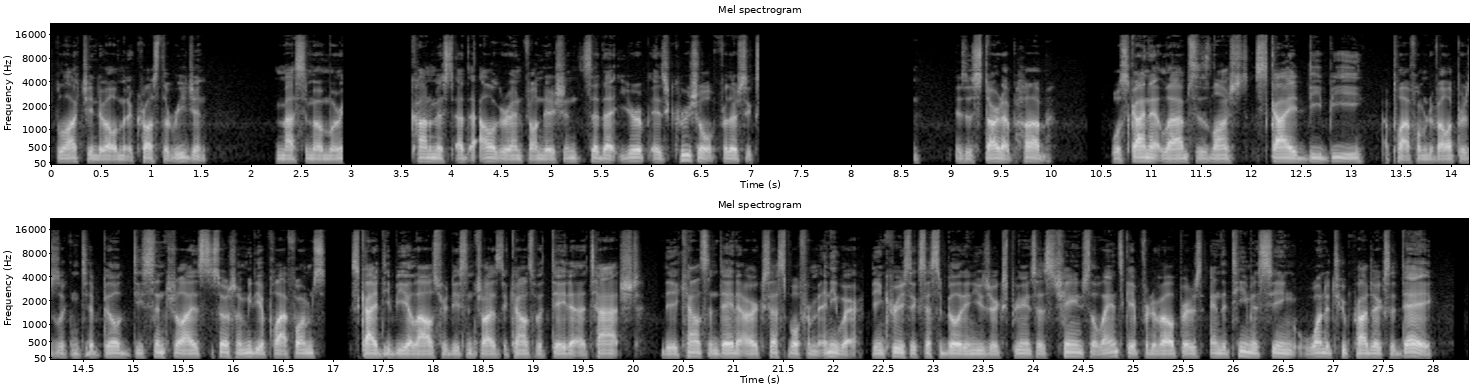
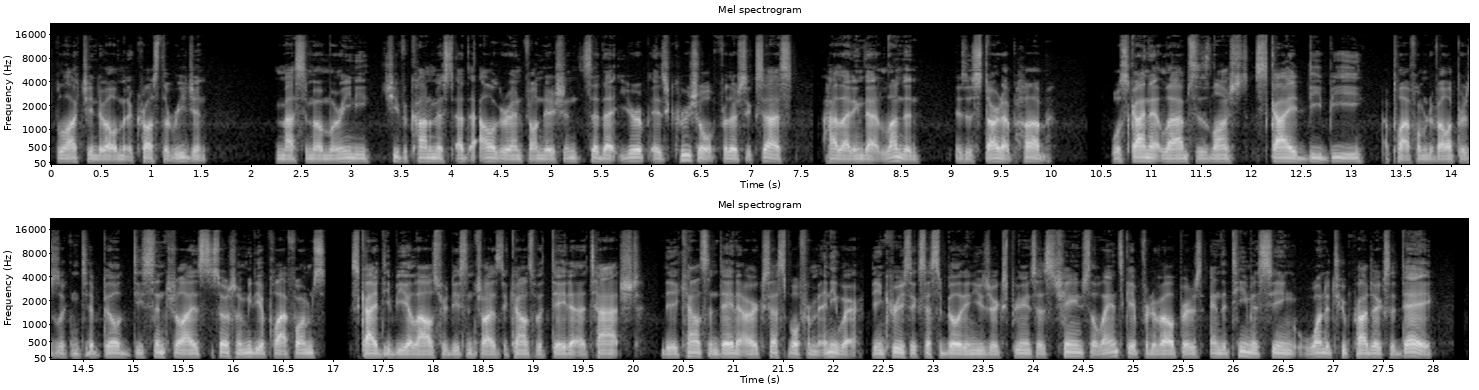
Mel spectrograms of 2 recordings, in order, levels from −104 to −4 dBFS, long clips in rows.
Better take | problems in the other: second | audio cutting out; at 3 s for 0.5 s and at 7 s for 1.5 s

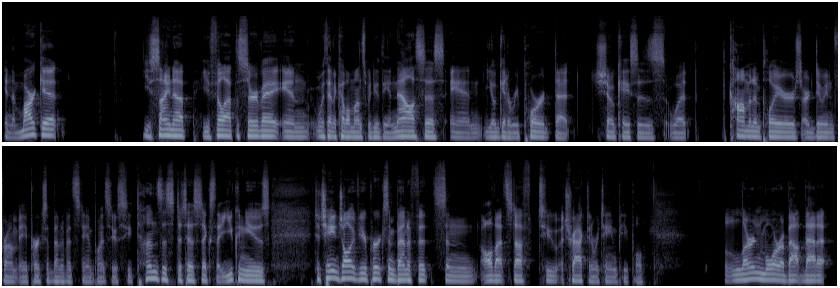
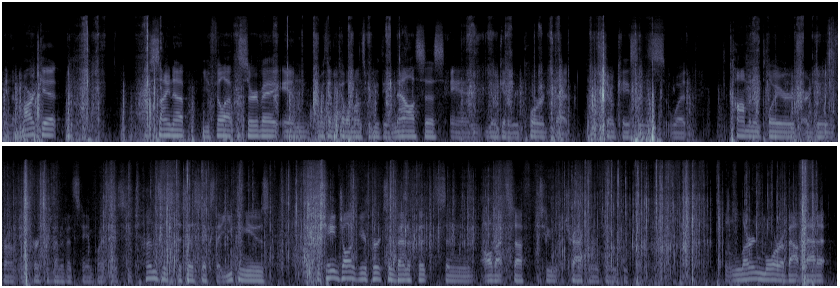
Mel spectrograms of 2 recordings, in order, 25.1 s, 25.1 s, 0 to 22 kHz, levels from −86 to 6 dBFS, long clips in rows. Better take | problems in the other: first | household noises; very loud; throughout; 4 dB above the speech

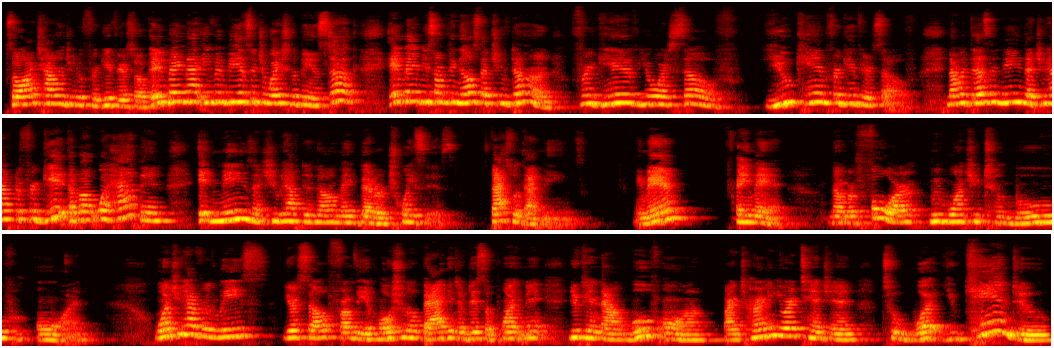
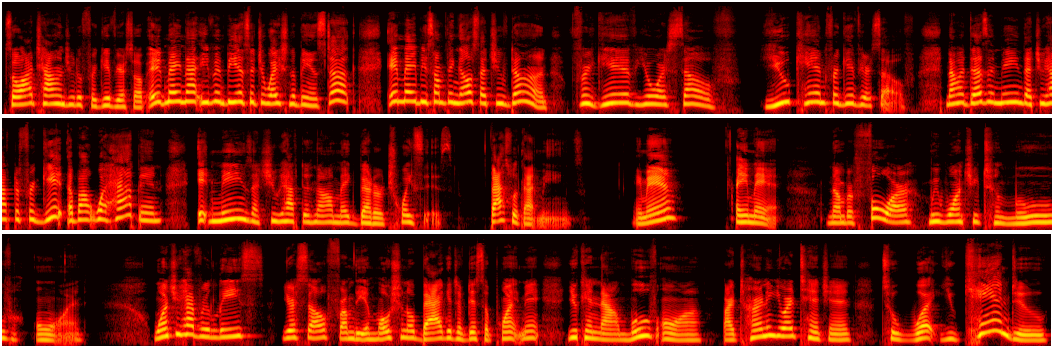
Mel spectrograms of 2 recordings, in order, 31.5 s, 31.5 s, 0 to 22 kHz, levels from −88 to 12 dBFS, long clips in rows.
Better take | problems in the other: second | room echo; slight; dies away in 0.3 s // off-mic speech; far

